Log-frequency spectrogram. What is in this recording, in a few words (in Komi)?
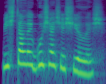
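"висьталӧй гусясьысь йылысь", Komi, female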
